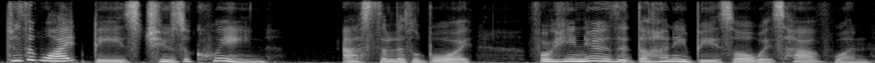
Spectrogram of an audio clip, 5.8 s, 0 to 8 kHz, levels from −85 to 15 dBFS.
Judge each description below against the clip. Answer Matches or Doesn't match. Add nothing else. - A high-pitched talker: Matches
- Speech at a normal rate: Doesn't match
